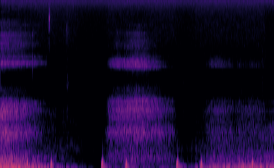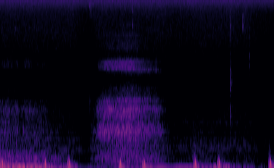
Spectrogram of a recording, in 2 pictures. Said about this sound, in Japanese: 私の心音、どうですか？とくん、とくんって、先輩を思う気持ちが溢れるように、心臓の鼓動が高鳴ってる。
